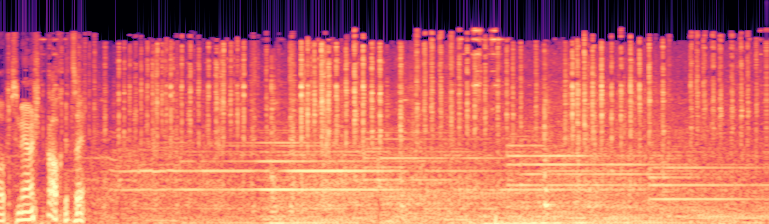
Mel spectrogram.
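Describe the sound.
A ratchet jack being worked, giving a long run of rapid, dry metallic clicks that keep a steady pace for several seconds over a faint tonal hum, after a brief voice at the start.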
